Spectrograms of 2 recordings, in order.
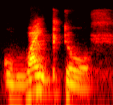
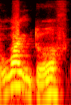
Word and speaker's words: Wankdorf: Is it Wankdorf or Wankdorf? Wankdorf, not Wankdorf.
